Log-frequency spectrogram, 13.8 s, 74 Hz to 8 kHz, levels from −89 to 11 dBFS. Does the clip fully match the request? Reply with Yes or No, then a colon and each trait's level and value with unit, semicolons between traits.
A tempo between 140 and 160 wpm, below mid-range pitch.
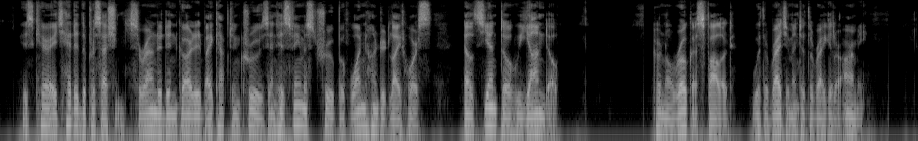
Yes: average, 145 wpm; very low, 90 Hz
